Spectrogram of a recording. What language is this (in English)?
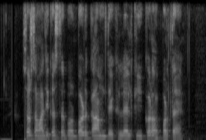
Maithili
